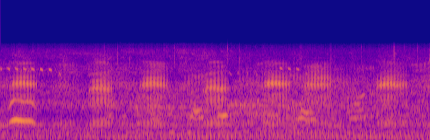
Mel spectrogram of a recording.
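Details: Frogs calling to attract partners after rain; harsh, nasal croaks with buzzing overtones, repeated roughly every half second to second, several callers overlapping against a steady hiss.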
